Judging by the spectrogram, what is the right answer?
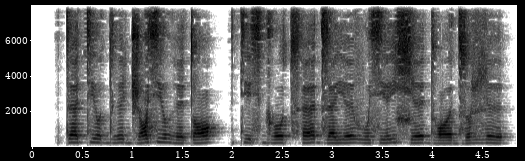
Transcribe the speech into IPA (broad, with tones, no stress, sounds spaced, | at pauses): t ɛ˩˧ tʲ o˧˩ dʱ ɪ˩˧˩ d͡ʒ ɔ˩˥ sʲ o˦ ɦ e˩ t ɔ˩˧ | tʲ e˩ sʲ ɡʱ o˩ t͡sʰ ɛ˩˧ d͡z ɛ˩ j e˩˧ v u˩ sʲ e˩˥ j ɕ e˩˧ dʱ ɔ˩ ə̯ d͡z ʊ˩˧ ɮ ɪ˧˩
